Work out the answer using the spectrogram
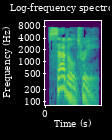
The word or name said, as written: saddletree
